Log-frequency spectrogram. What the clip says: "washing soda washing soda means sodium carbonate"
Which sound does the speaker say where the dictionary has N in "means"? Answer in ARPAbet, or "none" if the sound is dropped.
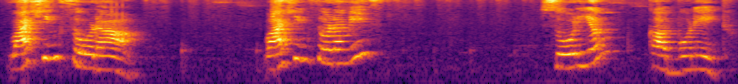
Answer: none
